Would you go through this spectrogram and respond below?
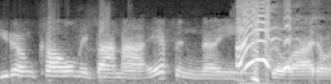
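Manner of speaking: put-on South Brooklyn accent. After explaining where his accent came from, the speaker demonstrates a South Brooklyn accent. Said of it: "If you wanted to hear South Brooklyn".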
